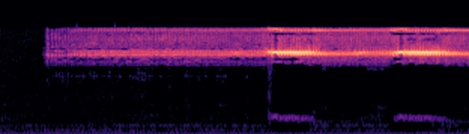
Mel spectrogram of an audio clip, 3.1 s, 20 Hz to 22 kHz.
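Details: Bell cricket song from a 2020 National Institute of Biological Resources recording: a steady, ringing high-pitched trill fades in, then swells sharply into two louder bell-like surges about a second apart, with no other sounds.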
